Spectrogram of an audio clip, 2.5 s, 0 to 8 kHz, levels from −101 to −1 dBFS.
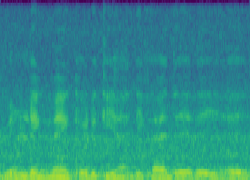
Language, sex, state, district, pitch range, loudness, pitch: Hindi, male, Gujarat, Gandhinagar, 85-90 Hz, -18 LUFS, 90 Hz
